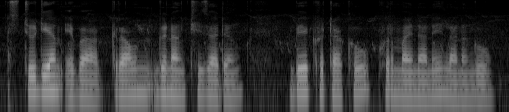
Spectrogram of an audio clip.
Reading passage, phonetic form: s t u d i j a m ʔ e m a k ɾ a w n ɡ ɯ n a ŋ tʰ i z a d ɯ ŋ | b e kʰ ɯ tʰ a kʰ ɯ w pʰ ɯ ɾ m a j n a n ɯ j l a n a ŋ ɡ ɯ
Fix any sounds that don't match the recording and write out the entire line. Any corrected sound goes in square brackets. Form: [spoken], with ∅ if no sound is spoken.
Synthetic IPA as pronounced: s t u d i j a m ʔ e [b] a [ɡ] ɾ a w n ɡ ɯ n a ŋ tʰ i z a d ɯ ŋ | b e kʰ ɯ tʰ a kʰ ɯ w pʰ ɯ ɾ m a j n a n ɯ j l a n a ŋ ɡ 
